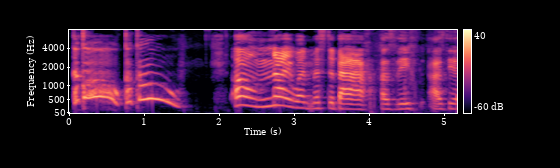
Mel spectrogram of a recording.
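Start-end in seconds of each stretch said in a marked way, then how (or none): 0.0-1.5 very high, loud cuckoo clock call. Acted. Clock strikes in the living room, high loud cuckoo. 2.2-3.0 high, loud exasperated groan; fed-up Mr Bear. Acted. Mr Bear kept awake by snoring, high exasperated cry.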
